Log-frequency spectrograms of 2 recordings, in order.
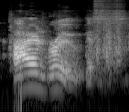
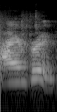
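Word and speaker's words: Irn-Bru: except this one's got uh iron brew is how it's pronounced it's called iron brew i'm not sure what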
